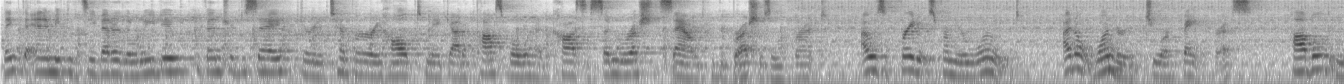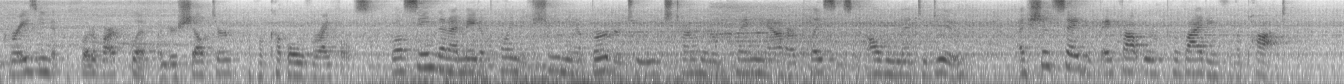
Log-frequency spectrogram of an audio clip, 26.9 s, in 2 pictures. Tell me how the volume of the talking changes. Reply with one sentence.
The volume of the talking stays about the same.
